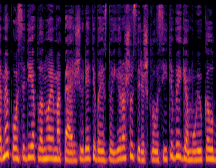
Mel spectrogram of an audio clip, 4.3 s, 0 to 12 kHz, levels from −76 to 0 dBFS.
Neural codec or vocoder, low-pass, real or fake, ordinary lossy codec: none; 10.8 kHz; real; AAC, 32 kbps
